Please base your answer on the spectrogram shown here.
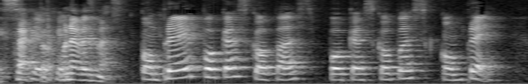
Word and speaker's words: compré: copas pagaré te faltó donde están los acentos asegúrate de que ese sea el la sílaba tónica como libre y sale una vez más compre pocas copas pocas copas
